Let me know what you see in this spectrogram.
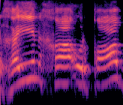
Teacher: फिर गैन, खा और काफ जो है, उनको अदा करते वक्त दरमियानी हिस्सा ऊपर की तरफ नहीं उठता, बल्कि जबान का आखिरी हिस्सा ऊपर की तरफ उठ जाता है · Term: हरूफ मुस्तालिया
